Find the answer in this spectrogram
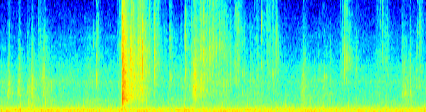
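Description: A crisp papad crunching and crackling as it is crushed by hand into rice, loudest in one sharp burst about two and a half seconds in and again more lightly near four seconds, with softer rustling of rice between. A steady low hum runs underneath.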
